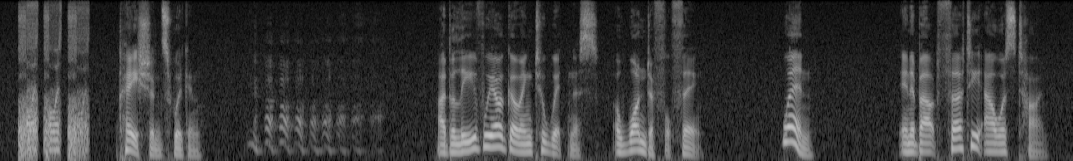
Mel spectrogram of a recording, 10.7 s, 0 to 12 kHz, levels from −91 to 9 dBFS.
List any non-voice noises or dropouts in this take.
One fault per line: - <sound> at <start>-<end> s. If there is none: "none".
- laugh at 0.2-0.9 s
- laugh at 2.5-3.9 s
